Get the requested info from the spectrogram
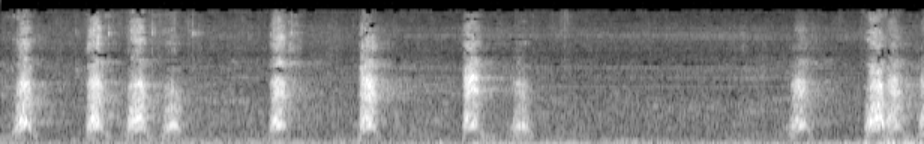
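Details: Dogs barking fiercely in a binaural in-ear recording made in heavy wind: sharp, evenly spaced barks roughly every half second, some in quick pairs, with steady low wind rumble throughout.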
